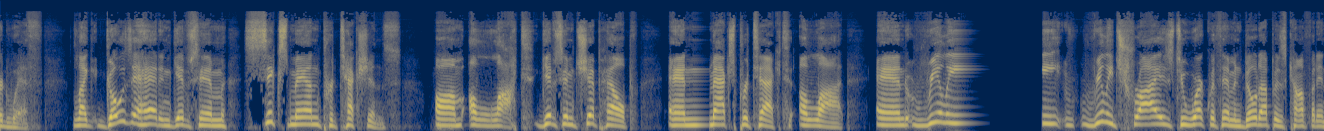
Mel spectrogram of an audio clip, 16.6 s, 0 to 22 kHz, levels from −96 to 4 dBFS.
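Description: At 8.59 s the speech briefly holds a sound about 16 ms too long, a short stall from a late packet: the jitter buffer emptied and the receiver stretched the last sound until the packet arrived. Two call audio freezes follow. From 8.67 to 8.89 s a buzz fills about 0.2 s. From 11.94 to 13.05 s a buzz fades into roughly 0.72 s of silence. In both, the audio then resumes where it stopped. The likely cause is delayed packets draining the jitter buffer. From 16.20 to 16.54 s the speech sounds hurried at unchanged pitch, running at 132% speed. This is a jitter buffer speed-up: the receiver cut out pitch-period pieces, about a tenth of a second in total, to reduce excess delay.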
